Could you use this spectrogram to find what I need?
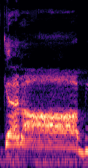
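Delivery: rowdy shout of get up. Acted. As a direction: bark it like a corner man. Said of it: "that's when I get rowdy".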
